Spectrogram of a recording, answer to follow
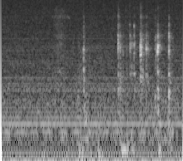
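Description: Computer keyboard being typed on: about five quick keystrokes in the second half, entering a short command and pressing Enter. A steady low hum runs underneath.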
